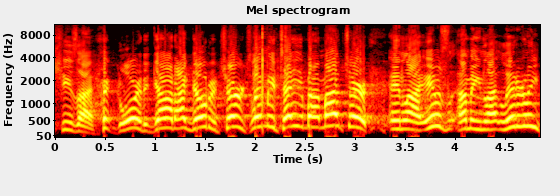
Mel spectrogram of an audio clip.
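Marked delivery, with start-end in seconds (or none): 0.6-3.2 eager, high, excited, cheerleader-style gushing. Retelling how a waitress answered a church invite: imitating an excited waitress. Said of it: "she about pulled pom-poms out of her pocket".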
